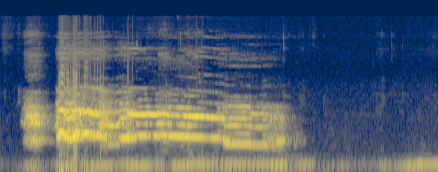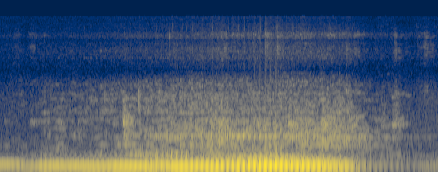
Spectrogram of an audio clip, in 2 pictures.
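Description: A rooster crows once: a long, drawn-out call that drops in pitch at the end. A few seconds later a low rumble swells up and then stops.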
